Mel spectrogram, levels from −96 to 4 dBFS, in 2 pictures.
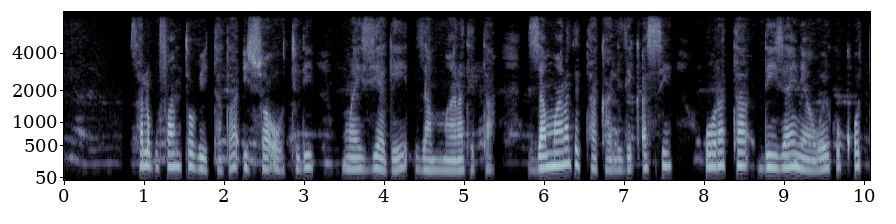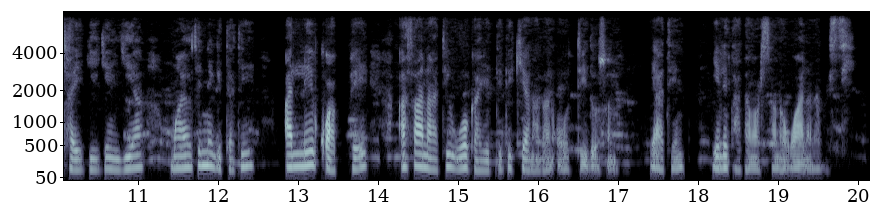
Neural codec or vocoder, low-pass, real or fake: none; 7.2 kHz; real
